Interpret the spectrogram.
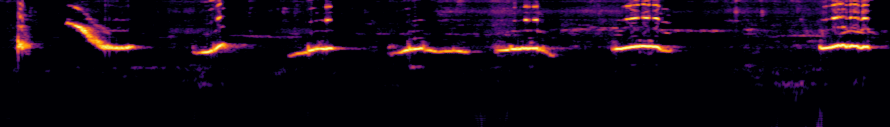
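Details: White-rumped shama song used as a lure for other birds: a series of loud, clear whistled notes, the first sliding downward, the rest short and level, spaced about half a second apart.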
